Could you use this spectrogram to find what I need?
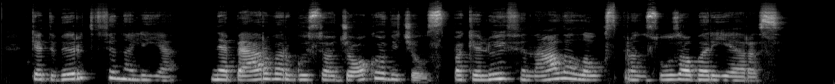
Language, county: Lithuanian, Alytus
